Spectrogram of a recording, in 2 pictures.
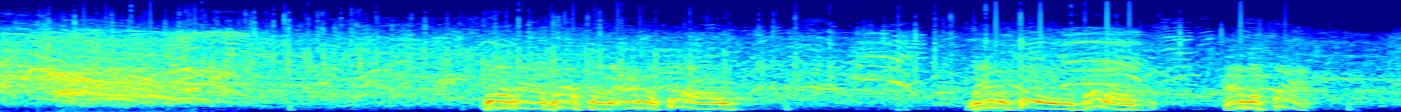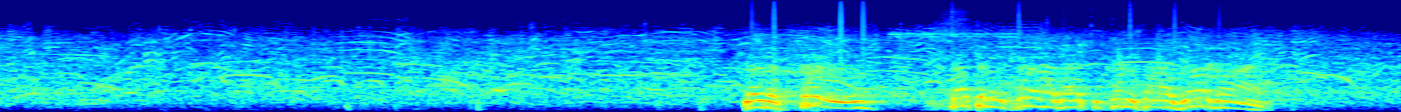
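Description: A crowd of spectators cheers and chatters in an outdoor stadium.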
